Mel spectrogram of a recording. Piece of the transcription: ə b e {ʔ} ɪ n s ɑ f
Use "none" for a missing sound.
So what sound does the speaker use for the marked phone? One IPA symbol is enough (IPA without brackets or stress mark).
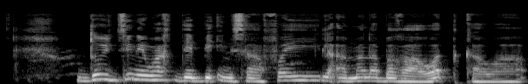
ʔ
